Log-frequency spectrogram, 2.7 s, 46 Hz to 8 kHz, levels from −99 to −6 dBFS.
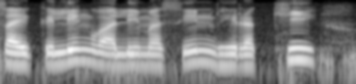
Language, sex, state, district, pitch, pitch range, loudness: Hindi, male, Uttar Pradesh, Lucknow, 155 Hz, 145-180 Hz, -19 LUFS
